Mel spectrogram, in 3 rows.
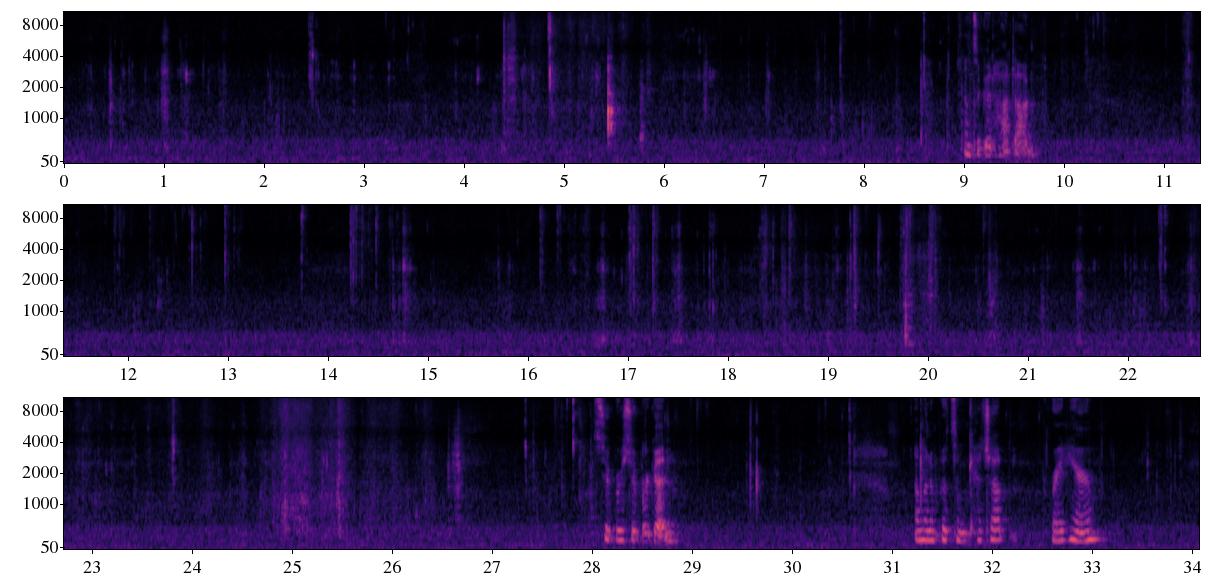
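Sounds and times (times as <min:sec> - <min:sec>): chewing with wet clicks: 0:00.2 - 0:04.2, 0:20.6 - 0:22.5.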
